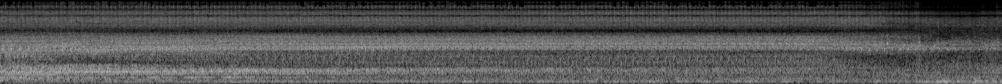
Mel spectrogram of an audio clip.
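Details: 1977 Datsun 280Z L28 engine, off the road since 2010 and still on 2010 fuel, fired right up after a battery was fitted: steady busy running holds for several seconds, then sags and softens as the engine starts to die.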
